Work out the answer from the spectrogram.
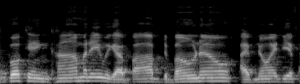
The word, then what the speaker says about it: DiBuono: my dad never said it right it's it's pronounced dubuono and my dad would introduce himself to people hey I'm Bob dabuno I'm like that you don't even know your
